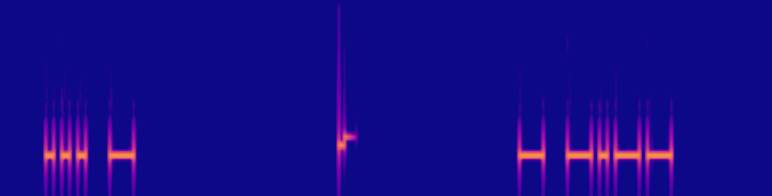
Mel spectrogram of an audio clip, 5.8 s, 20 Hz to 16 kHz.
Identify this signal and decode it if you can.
Morse code, heard as a keyed tone, about 20 wpm, 700 Hz. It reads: ST TY
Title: Top Two Letter Combinations in Words 20wpm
